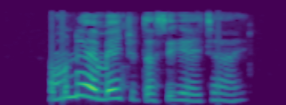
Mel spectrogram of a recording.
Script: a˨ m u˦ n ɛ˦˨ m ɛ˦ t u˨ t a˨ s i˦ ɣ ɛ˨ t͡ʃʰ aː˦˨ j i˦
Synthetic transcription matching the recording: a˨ m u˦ n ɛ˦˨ m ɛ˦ t͡ʃ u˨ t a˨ s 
